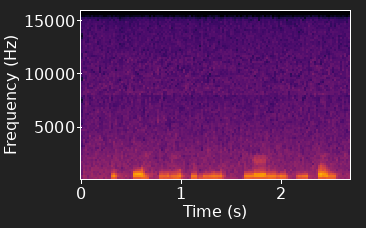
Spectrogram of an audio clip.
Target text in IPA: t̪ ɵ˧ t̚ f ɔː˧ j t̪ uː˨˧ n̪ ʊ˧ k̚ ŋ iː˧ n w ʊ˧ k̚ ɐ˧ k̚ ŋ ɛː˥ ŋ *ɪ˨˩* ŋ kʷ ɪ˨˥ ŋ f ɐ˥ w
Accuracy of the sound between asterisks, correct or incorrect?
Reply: correct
